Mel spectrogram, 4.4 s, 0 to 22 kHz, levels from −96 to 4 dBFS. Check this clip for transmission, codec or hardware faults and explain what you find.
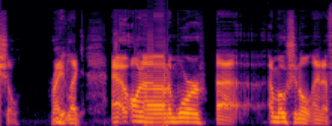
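One fault. From 1.91 to 2.22 s, just before "a more uh", there's robotic sound from repeated short buffers: a rigid, metallic 134 Hz buzz throughout, likely from a roughly 7.5 ms chunk looping while real audio was starved.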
